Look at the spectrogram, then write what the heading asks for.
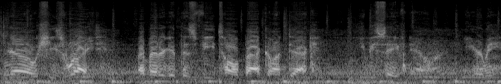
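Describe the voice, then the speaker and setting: An actor playing an informal, cocky military pilot in a video game. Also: male voice, mid-range voice, fairly even intonation, normal speed, natural voice. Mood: subdued. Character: cocky, loyal male American military pilot. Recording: game audio with loud music behind.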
